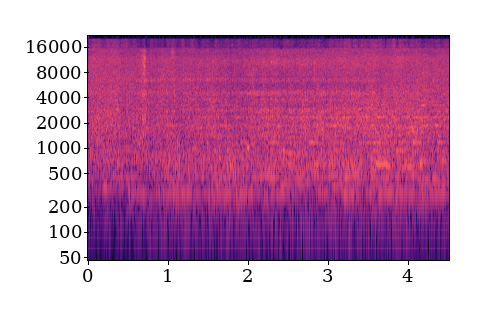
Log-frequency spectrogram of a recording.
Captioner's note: water sloshing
